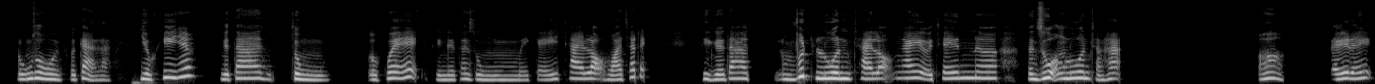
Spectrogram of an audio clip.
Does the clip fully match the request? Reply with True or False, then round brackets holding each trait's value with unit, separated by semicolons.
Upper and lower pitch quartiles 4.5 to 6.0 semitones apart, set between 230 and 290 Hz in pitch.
False (3.9 semitones; 265 Hz)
